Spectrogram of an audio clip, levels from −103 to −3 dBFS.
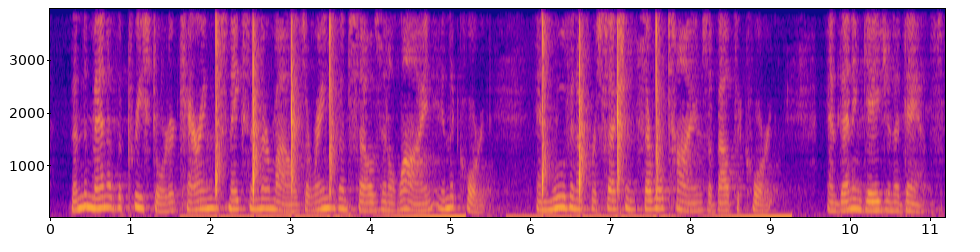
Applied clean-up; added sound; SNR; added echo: none; Hands; 0 dB; reverberation time 1.3 s.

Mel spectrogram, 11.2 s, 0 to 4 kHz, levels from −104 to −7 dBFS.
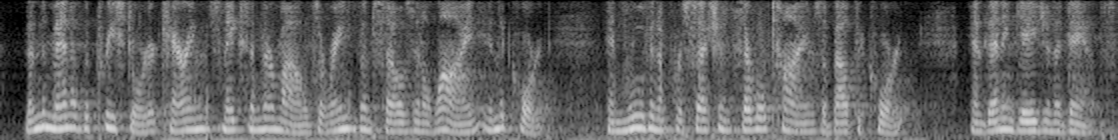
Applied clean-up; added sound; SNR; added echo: neural separator model SepFormer DNS4.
